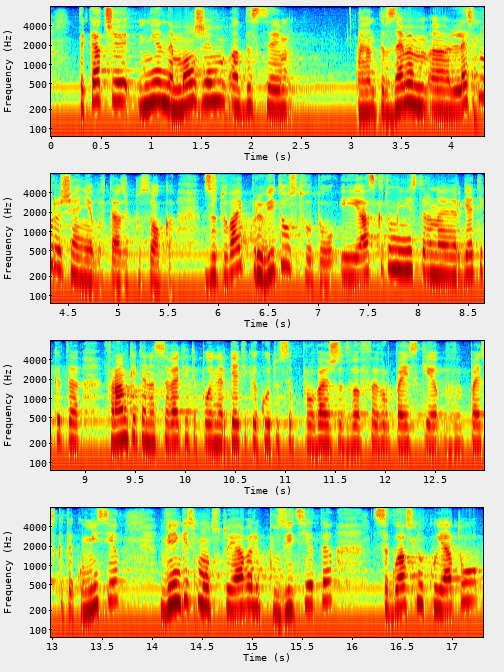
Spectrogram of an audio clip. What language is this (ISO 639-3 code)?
bul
